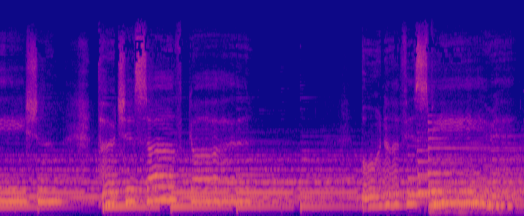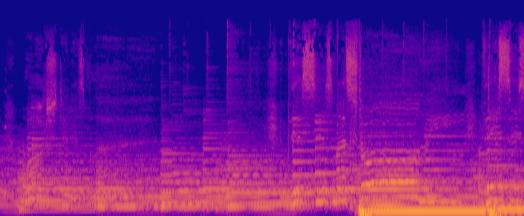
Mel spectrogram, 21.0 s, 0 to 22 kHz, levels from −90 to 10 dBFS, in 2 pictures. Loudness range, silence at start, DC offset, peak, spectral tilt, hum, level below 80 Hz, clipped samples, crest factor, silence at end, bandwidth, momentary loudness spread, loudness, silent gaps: 13 LU; 0 s; under 0.1%; -8 dBFS; -7 dB/octave; none; -26 dBFS; under 0.1%; 16 dB; 0 s; 13 kHz; 17 LU; -26 LUFS; none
